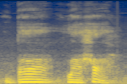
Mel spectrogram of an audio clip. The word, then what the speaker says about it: Bilhah: Strong's H 1090, pronounced as Balaha.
